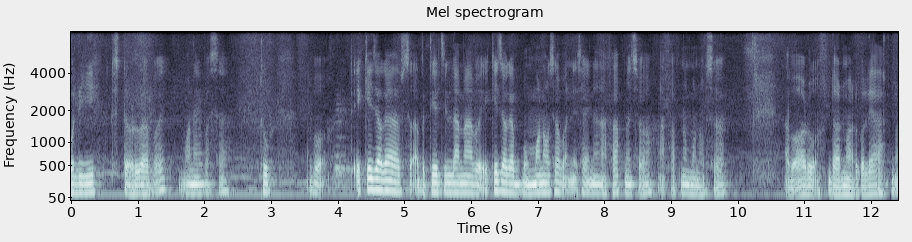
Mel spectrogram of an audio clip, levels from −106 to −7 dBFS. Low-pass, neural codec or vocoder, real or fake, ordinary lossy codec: none; none; real; none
